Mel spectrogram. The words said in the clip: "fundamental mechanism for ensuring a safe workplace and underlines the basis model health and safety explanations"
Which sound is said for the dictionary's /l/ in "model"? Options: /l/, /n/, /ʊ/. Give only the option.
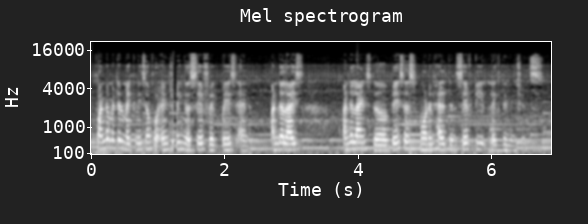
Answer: /n/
